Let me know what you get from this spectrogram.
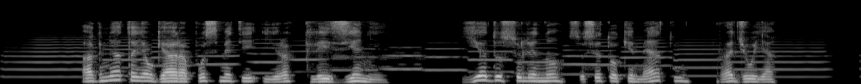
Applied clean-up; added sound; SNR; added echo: classical method Wiener filter.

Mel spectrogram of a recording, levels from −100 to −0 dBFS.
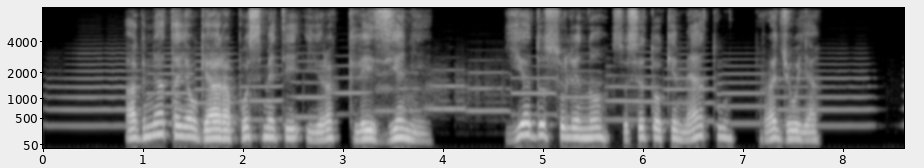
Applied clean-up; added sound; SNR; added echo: none; Trumpet; 18 dB; none.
